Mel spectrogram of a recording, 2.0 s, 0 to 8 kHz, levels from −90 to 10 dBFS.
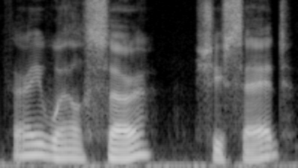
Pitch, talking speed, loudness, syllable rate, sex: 120 Hz, 150 wpm, -15 LUFS, 3.8 syllables/s, male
